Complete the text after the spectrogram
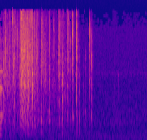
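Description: Plastic foil packets crinkle and rustle in someone's hands.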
